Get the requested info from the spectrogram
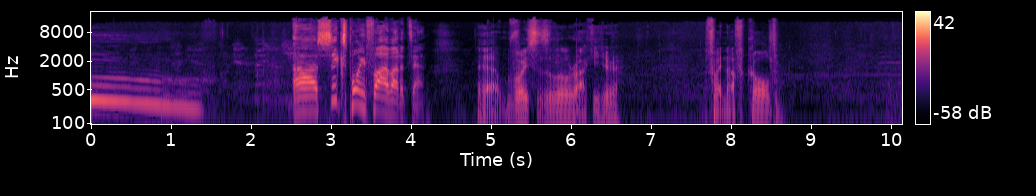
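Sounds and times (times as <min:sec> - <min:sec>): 
person imitating a wolf howl: 0:00.0 - 0:01.5
speech: 0:02.5 - 0:04.2, 0:04.8 - 0:06.7, 0:07.7 - 0:08.7.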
